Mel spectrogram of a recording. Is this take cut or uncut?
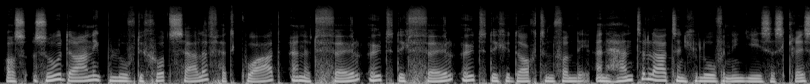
cut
